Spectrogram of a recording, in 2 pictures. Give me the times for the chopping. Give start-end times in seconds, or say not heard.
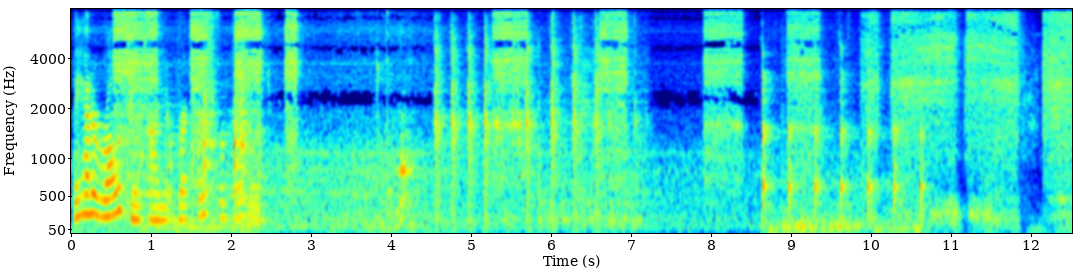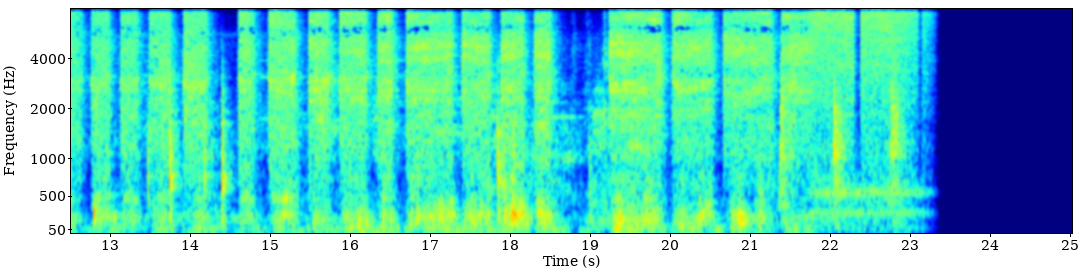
0.8-2.4, 4.5-6.7, 8.6-10.7, 12.8-14.4, 17.8-18.6, 21.2-23.0.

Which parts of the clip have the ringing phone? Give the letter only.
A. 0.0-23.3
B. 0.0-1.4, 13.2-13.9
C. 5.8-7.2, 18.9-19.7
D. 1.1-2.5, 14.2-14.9
C.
